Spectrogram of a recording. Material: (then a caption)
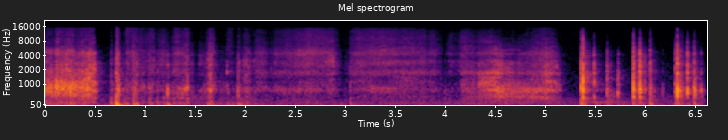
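Cardboard. A hand-sized, hexagonal printed cardboard candle gift box from My Jolie Candle, lid flaps partly open, is held in both hands while long nails scratch and tap its sides. A breathy scraping rustle opens, followed by soft, dry scratches and quiet stretches, then a cluster of sharp, bright taps near the end.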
